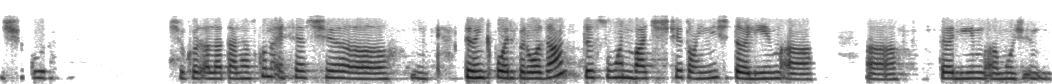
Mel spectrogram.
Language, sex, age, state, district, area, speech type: Kashmiri, female, 45-60, Jammu and Kashmir, Srinagar, urban, conversation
